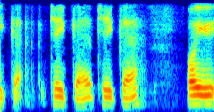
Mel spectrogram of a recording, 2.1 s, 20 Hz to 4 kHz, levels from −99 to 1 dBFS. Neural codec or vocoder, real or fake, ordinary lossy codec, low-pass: autoencoder, 48 kHz, 32 numbers a frame, DAC-VAE, trained on Japanese speech; fake; AAC, 24 kbps; 3.6 kHz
